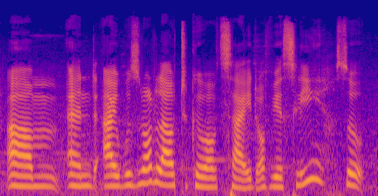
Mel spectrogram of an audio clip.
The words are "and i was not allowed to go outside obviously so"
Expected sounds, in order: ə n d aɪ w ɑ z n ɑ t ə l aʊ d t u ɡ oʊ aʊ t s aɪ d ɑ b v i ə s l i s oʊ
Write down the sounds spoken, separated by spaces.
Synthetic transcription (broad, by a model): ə n d aɪ w ɑ z n ɑ t ə l aʊ d t u ɡ oʊ aʊ t s aɪ d ɑ b v i ə s l i s oʊ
